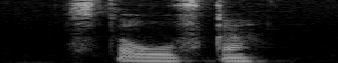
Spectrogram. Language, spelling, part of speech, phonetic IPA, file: Polish, stołówka, noun, [stɔˈwufka], LL-Q809 (pol)-stołówka.wav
